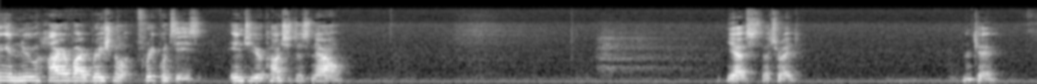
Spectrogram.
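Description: A middle-aged man speaks calmly and clearly into a close microphone, with pauses.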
